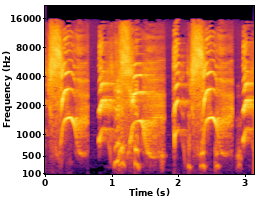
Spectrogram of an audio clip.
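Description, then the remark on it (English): A rapid string of loud sneezes, about four in quick succession with only brief pauses between them, each one a sharp, voiced burst. “Yeah, I have a sneeze ISO.”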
